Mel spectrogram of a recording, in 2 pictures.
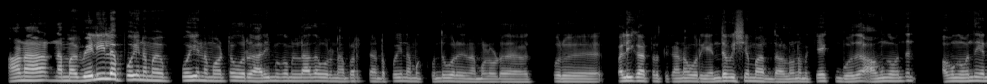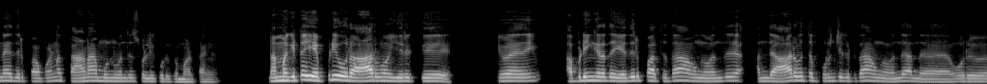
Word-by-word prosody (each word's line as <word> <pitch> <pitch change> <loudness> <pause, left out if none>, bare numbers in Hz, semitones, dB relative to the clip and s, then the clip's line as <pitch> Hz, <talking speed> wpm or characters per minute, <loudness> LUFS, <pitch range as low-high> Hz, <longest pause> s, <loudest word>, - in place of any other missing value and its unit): ஆனா, 180 +1 +4 0.3
நம்ம 175 0 +1
வெளியில 250 +6 +8
போய் 215 +1 +5
நம்ம 185 -2 +1 0.3
போய் 185 +1 +3
நம்மகிட்ட 165 0 -3
ஒரு 165 - -1
அறிமுகம் 165 +1 -3
இல்லாத 160 +1 -1
ஒரு 155 - -4
நபரிடம் 145 -1 -8
போய் 160 0 -5
நமக்கு 140 -2 -9
வந்து 150 +2 -5
ஒரு 140 - -4
நம்மளோட 125 0 -6 0.5
ஒரு 135 -1 -2 0.5
வழிகாட்டுறக்கான 150 -3 -1
ஒரு 140 - -4
எந்த 150 +3 -1
விஷயமா 155 -1 -3
இருந்தாலும், 130 +1 -5
நம்ம 135 -1 -5
கேட்கும்போது 145 -2 -4
அவுங்க 155 +3 -3
வந்து 165 +3 -7 0.3
அவங்க 155 +2 -2
வந்து 170 +1 -2
என்ன 170 +1 0
எதிர்ப்ப்பாங்கன்னா, 160 +2 -5
தானா 155 +4 +1
முன்வந்து 150 -1 -3
சொல்லிக் 145 -1 -5
கொடுக்க 125 -1 -8
மாட்டாங்க. 115 0 -10 0.6
நம்மக்கிட்ட 180 +4 +5
எப்பிடி 210 +4 +2
ஒரு 170 - +6
ஆர்வம் 170 -1 +4
இருக்கு. 155 0 -1 0.7
இவன் 160 0 +1 0.5
அப்பிடிங்கிறத 175 +2 +3
எதிர்பார்த்து 175 0 0
தான் 185 0 +2
அவுங்க 155 -3 -2
வந்து 155 +4 -4 0.3
அந்த 150 0 -2
ஆர்வத்த 180 0 +2
புரிஞ்சுக்கிட்டு 160 -1 -5
தான், 175 0 0
அவுங்க 155 -3 -3
வந்து 155 +3 -3
அந்த 140 -3 -4 0.4
ஒரு 140 0 -2
160 Hz, 165 wpm, -23 LUFS, 145-175 Hz, 0.7 s, வெளியில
